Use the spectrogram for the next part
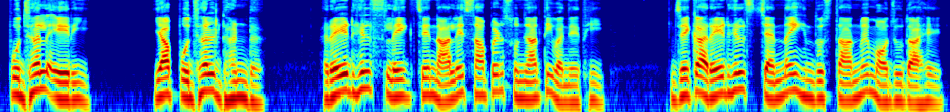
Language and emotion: Sindhi, neutral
